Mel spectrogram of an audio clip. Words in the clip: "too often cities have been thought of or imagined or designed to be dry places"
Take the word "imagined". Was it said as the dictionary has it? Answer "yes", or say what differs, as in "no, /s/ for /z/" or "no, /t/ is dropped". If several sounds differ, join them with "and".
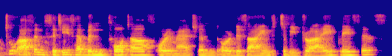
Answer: yes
